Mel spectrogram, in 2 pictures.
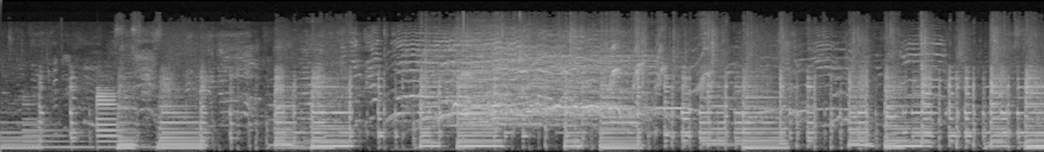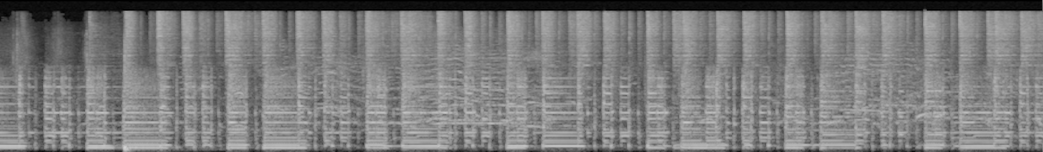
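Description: Live band playing with bass guitar and electric guitar over a steady beat. A bit over halfway through, the drums and cymbals come in fully and the band plays at full strength.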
